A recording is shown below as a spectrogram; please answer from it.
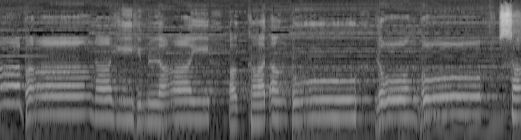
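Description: Slow hymn music: long held sung notes that slide into each new pitch, over a steady sustained accompaniment, phrase after phrase with short breaks between.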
